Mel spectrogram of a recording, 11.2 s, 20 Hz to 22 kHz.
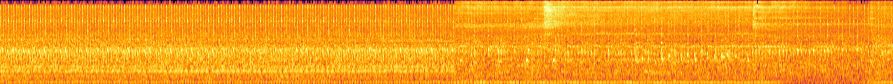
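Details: Chevy Cruze/Sonic 1.4L after PCV valve/valve cover replacement for rough running and P0106/P0171 vacuum leak: fires and settles into steady even idle, smooth hum, no misses or hiss; normal idle.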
